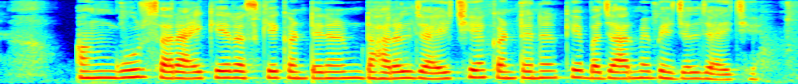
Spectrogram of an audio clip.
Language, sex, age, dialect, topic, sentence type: Maithili, female, 18-24, Bajjika, agriculture, statement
